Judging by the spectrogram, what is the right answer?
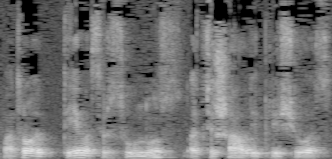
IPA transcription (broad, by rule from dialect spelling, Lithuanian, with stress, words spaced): mɐ ɐtˈroːdoː ˈtʲeːʋɐs ɪr suːˈnʊs ɐtʲsʲɪˈʃɐʊdʲeː pʲrʲiɛʃ ˈjuɔs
